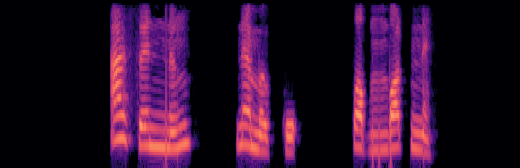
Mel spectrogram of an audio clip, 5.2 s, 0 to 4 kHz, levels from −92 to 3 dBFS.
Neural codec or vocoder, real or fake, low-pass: none; real; 3.6 kHz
